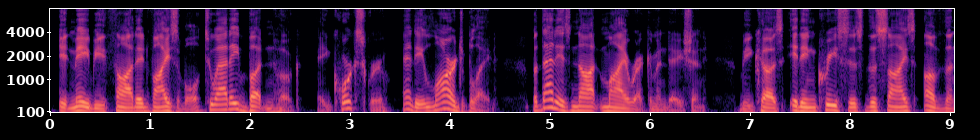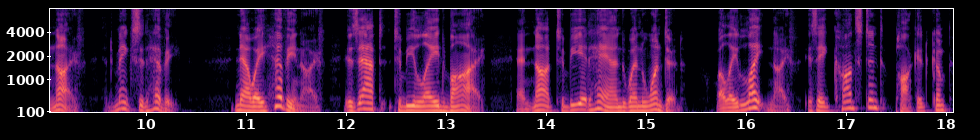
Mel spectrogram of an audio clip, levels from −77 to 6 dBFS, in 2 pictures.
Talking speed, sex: 205 wpm, male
